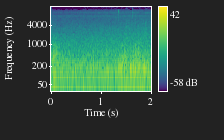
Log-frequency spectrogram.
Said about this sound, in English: That was thunder.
